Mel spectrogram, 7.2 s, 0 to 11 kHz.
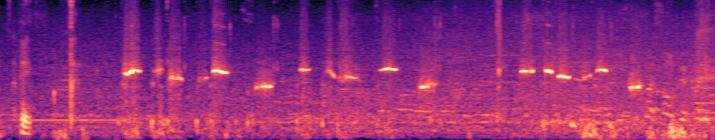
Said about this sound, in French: c'est l'Angélus du matin, 7 heures. Et c'est très particulier parce que si un jour on est enlevé, si un jour on nous bande les yeux et qu'on entend sans on se dit Je suis à Homs. Il n'y a qu'ici qu'il a ça.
